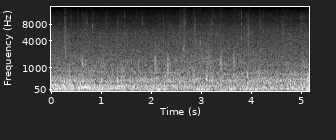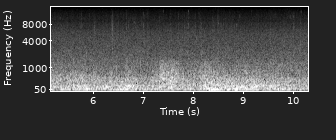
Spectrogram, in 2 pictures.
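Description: Thunder from a lightning strike during a dark storm in the video game Lies of P rolls under steady heavy rain, a constant dense wash of noise with a low rumble swelling near the end.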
